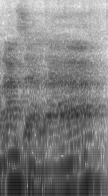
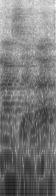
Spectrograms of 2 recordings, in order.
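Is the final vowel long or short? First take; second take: long; short. First: The final vowel is drawn out long. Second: The final vowel is short. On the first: Two came down. "kalau lahnya dibaca panjang itu berarti berdua" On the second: One person came down. "turun cuma satu orang"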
